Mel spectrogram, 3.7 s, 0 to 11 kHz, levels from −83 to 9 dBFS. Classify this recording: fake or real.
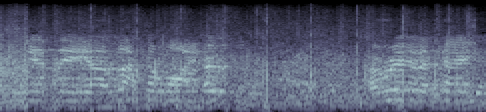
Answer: real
